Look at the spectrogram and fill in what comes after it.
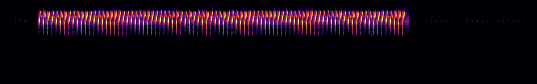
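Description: A songbird's rapid, evenly pulsed high-pitched trill, about a dozen pulses a second, starting about half a second in and cutting off abruptly about six seconds in.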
